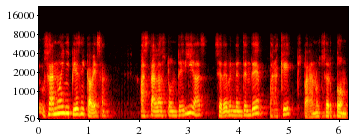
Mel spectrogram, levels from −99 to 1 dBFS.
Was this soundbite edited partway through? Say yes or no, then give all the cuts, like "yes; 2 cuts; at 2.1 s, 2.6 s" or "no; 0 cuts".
yes; 1 cut; at 1.9 s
